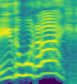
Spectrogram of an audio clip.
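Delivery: squeaky, very high-pitched, voice jumping very high. Agreeing with someone who mentioned losing their father, voice going up high. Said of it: "Why did my voice go up so high?".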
